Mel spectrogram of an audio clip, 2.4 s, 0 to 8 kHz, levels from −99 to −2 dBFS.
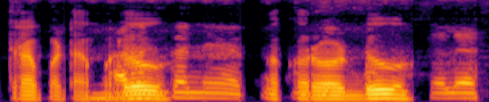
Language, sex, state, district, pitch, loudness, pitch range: Telugu, male, Andhra Pradesh, Sri Satya Sai, 120 Hz, -19 LUFS, 115-140 Hz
